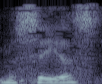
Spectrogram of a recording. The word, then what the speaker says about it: Messias: There is a Greek word, Messias, and they pronounce it Messias.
